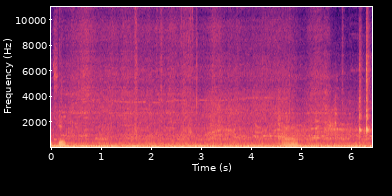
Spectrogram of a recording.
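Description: A steady low rumble of outdoor background noise, with a brief voice right at the start and another short one about three-quarters of the way through.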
